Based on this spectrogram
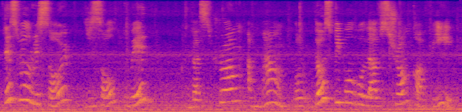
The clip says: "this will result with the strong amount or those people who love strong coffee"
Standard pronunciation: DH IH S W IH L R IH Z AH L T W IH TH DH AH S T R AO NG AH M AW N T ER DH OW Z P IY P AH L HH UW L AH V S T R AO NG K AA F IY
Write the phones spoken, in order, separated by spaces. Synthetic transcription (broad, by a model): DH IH S W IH L R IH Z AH L T W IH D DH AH S T R AO NG AH M AW N T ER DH OW S P IY P AH L HH UW L AH V S T R AO NG K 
